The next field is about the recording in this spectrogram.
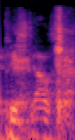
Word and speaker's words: Kristianstad: Ja, men det riktiga namnet är Kristianstad. – Kristianstad.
